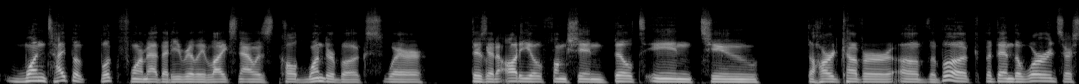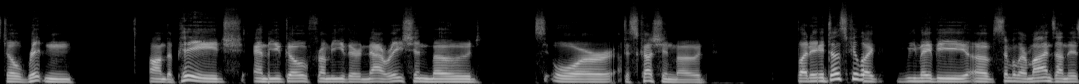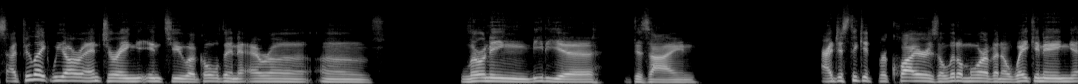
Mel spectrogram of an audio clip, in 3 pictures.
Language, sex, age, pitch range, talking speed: English, male, 30-49, 120-145 Hz, 160 wpm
